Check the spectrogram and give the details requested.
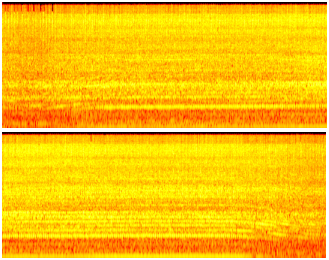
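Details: New Chevrolet Trax at idle: buzzy, metallic rattle over the engine note, rising briefly as revs lift; source of the rattle unclear.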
